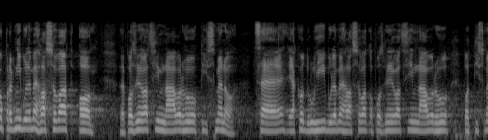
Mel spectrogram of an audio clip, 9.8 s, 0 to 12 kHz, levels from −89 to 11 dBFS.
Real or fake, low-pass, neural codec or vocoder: real; 7.2 kHz; none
